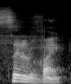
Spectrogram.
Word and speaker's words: Sylvain: It's Sylvain. If you don't get it, you cannot say it. It's fine. It's a sound that you don't have in English.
